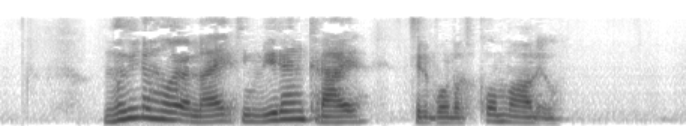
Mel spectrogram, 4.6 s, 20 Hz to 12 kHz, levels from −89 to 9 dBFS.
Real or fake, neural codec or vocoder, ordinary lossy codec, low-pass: fake; codec, 16 kHz, 1 kbps, FreqCodec, larger model; MP3, 32 kbps; 7.2 kHz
